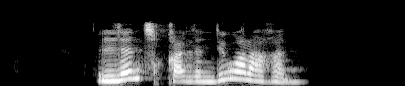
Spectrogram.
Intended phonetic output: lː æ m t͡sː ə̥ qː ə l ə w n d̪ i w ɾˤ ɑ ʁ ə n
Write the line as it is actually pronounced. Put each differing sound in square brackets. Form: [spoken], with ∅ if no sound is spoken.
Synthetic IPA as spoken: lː æ [n] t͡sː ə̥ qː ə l ə [∅] n d̪ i w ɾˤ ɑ ʁ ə n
